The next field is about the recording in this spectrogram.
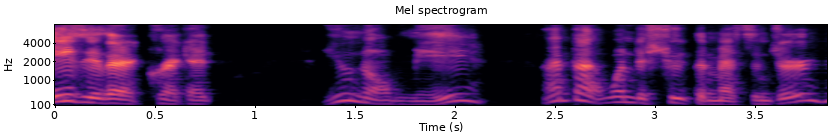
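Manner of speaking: bad put-on grand-lady woman's voice. Retelling a cartoon scene, voicing Madam Monstrosity: bad Madam Monstrosity voice. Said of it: "That voice was bad".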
